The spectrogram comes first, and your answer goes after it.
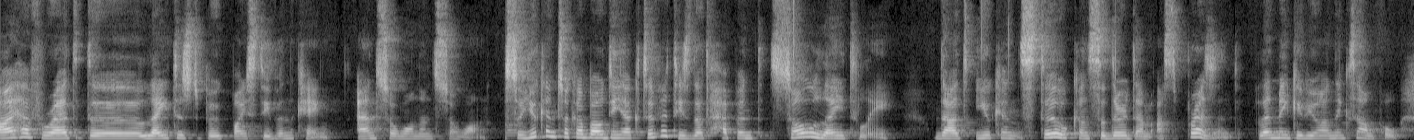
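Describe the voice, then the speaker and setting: A woman with a Polish accent talks at a fairly slow pace, her fairly high voice carrying a dark, mellow tone and ordinary pitch variation. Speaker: English teacher. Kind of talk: tutorial. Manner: hesitant, many fillers.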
